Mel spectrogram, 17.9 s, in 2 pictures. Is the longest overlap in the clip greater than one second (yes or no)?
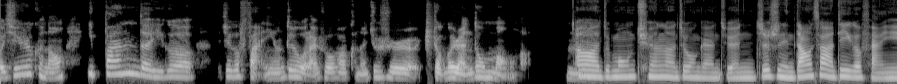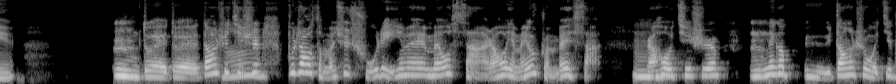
no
